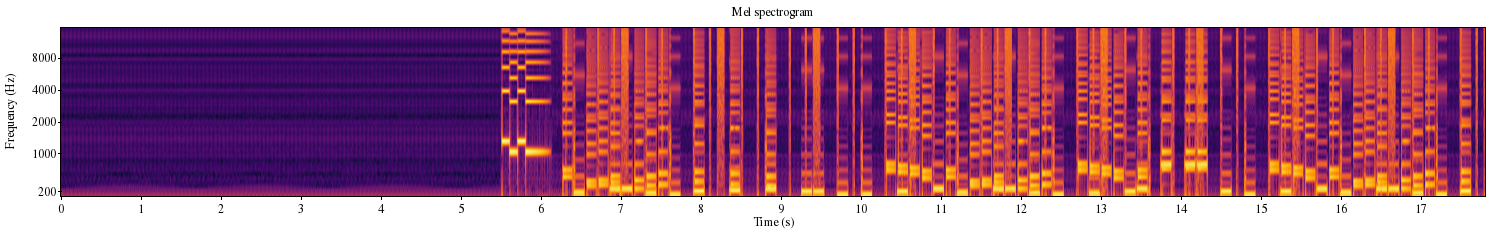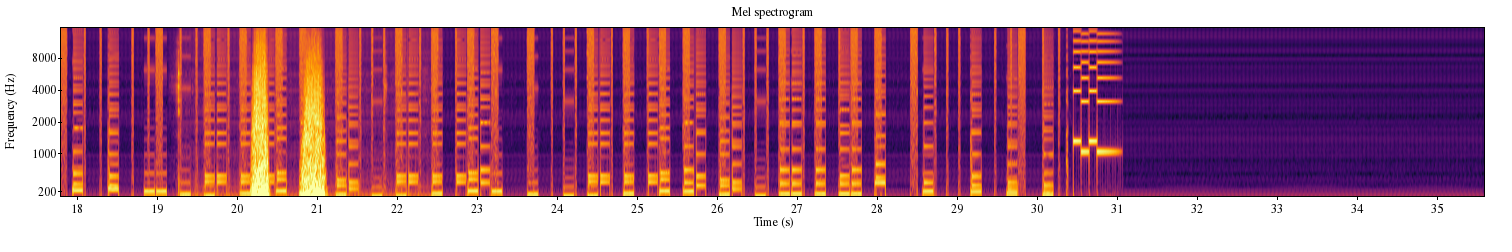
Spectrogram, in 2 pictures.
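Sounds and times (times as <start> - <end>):
Famicom buzz: 5.5 - 31.1.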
